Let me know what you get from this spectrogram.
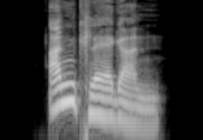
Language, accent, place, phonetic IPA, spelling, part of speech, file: German, Germany, Berlin, [ˈanˌklɛːɡɐn], Anklägern, noun, De-Anklägern.ogg
- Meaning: dative plural of Ankläger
